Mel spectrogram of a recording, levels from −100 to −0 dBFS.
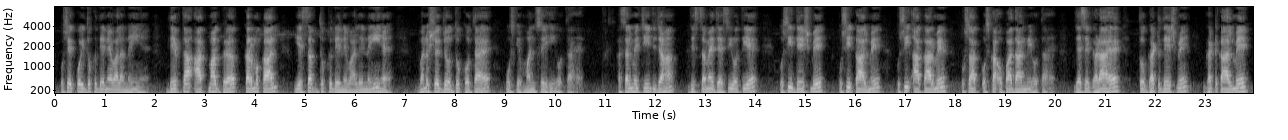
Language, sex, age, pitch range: Hindi, male, 60-79, 110-135 Hz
